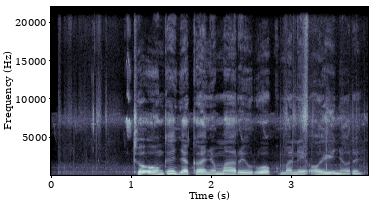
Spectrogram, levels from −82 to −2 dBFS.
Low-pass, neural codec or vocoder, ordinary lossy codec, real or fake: none; none; none; real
